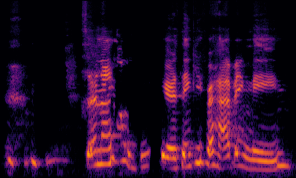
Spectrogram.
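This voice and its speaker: A woman's voice: sits high, animated, moderate pace, pushed and bright, slightly rough, low-quality recording. A woman from New Zealand with a New Zealand accent, a guest author chatting casually on a video call with many ums and restarts.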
